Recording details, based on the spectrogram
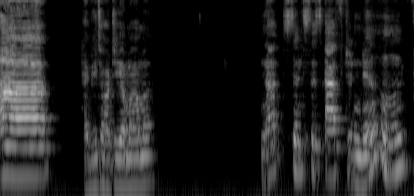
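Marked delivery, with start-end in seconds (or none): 1.0-1.9 very deep, grave, grim-reaper low voice. Acting out someone whose voice suddenly drops an octave mid-question: very deep voice. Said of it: "they go from their octave to the octave of the Grim Reaper of Death".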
